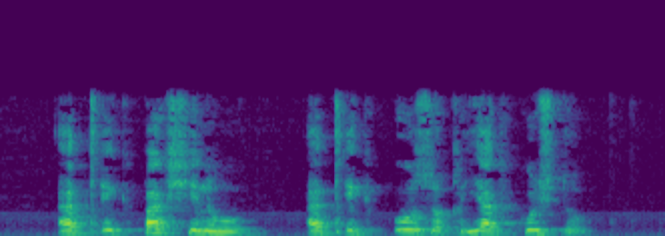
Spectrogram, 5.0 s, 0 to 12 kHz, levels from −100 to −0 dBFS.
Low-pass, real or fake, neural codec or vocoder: 7.2 kHz; real; none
